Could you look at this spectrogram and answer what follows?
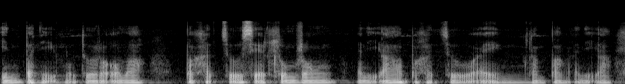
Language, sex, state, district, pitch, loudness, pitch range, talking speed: Mizo, male, Mizoram, Aizawl, 85 Hz, -21 LUFS, 80-95 Hz, 190 wpm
